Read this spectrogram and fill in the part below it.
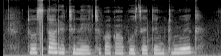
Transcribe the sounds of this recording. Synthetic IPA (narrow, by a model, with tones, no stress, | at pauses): to˦sta˦ɾi˨tʰɪ˨ne˨t͡ʃɪ˦pa˨ka˨bu˦sɛ˨tɪ˨ŋtu˦ŋwe˦k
